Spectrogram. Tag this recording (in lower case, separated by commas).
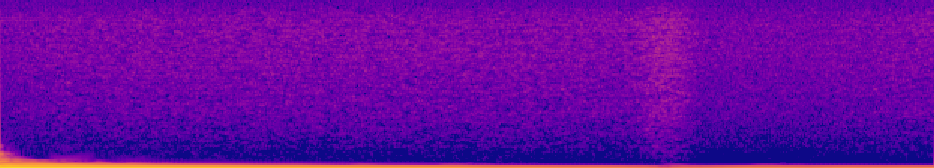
bass guitar, musical instrument, music, plucked string instrument, guitar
